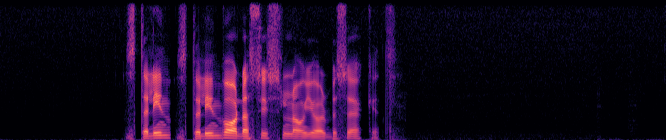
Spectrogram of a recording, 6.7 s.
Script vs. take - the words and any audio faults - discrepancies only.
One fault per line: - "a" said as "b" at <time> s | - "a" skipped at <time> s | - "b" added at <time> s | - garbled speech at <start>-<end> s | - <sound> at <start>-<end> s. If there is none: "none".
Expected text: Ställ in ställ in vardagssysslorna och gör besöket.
none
